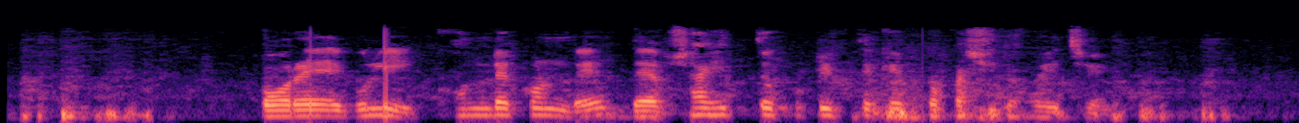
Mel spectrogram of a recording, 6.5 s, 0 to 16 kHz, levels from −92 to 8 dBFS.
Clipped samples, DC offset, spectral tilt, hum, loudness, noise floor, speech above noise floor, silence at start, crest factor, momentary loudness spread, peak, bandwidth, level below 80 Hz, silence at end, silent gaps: under 0.1%; under 0.1%; -7 dB/octave; none; -20 LUFS; -56 dBFS; 36 dB; 0.1 s; 18 dB; 17 LU; -2 dBFS; 7.6 kHz; -50 dBFS; 0.35 s; none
